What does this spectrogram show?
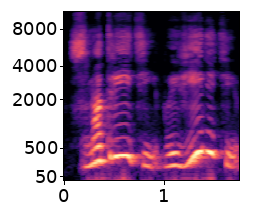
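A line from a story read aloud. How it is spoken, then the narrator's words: Excited. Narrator (Russian): взволнованно произнес Роджер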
